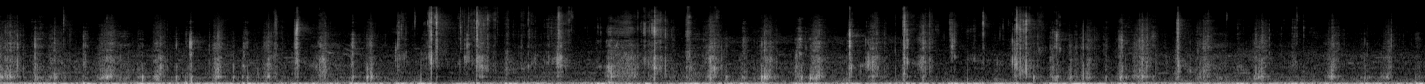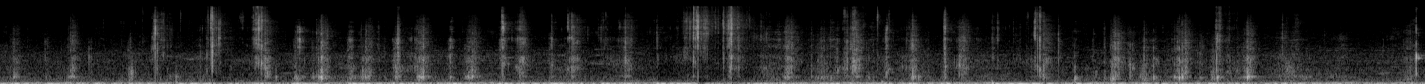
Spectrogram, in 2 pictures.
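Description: Close crunching and chewing of dry scallion soda crackers, with repeated crisp bites and crackles all through.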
